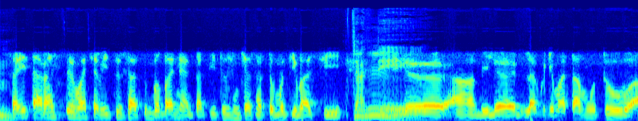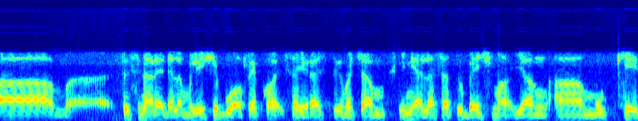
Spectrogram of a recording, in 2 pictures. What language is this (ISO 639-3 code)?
msa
